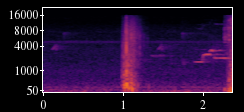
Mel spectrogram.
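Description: A short click sounds once.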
